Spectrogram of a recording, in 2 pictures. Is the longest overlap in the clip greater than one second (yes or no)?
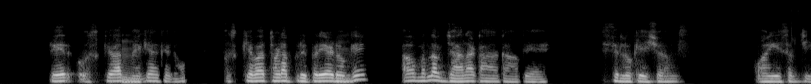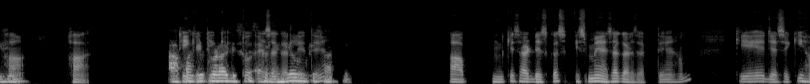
yes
